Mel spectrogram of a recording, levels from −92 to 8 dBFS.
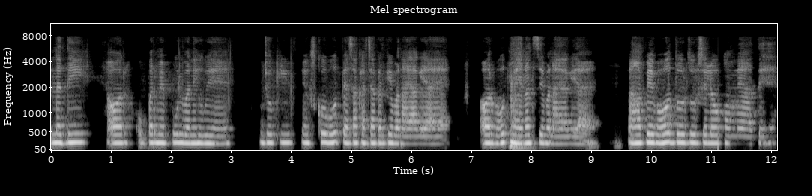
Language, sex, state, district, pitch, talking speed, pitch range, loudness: Hindi, female, Bihar, Jahanabad, 210 Hz, 175 wpm, 200-220 Hz, -17 LUFS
